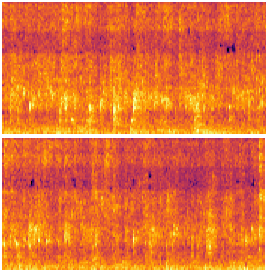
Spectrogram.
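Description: Chicken wings sizzling in hot oil in a frying pan: a steady sizzle with frequent small crackles.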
